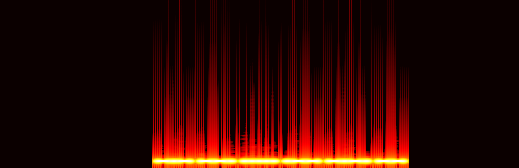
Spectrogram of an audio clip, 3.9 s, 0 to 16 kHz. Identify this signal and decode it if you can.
Morse code, heard as a keyed tone, about 44 wpm, 700 Hz. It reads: KG5WCM
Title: USA Call Signs - 6 Characters - 6x Character Spacing - 45wpm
